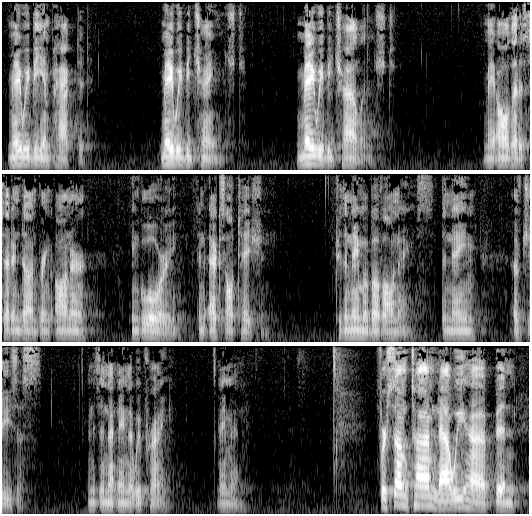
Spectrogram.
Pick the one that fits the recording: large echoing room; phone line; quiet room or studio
large echoing room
